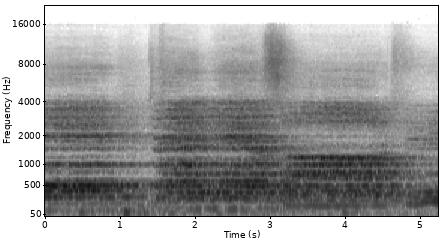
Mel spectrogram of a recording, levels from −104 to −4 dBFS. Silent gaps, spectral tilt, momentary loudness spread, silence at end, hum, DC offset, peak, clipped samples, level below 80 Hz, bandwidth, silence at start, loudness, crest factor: none; -4 dB/octave; 9 LU; 0 s; none; under 0.1%; -6 dBFS; under 0.1%; -44 dBFS; 14 kHz; 0 s; -18 LUFS; 12 dB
